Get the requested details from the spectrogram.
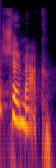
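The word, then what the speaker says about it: Tschermak: सो ये बात आपको ध्यान रखनी है, यहां पर टी और जो है साइलेंट है शेरमैक, ठीक है, इसको प्रोनाउंसिएशन जो है।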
